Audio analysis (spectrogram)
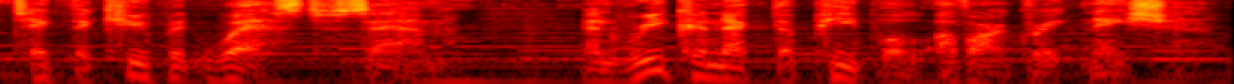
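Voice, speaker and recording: An actor playing a grave, persuasive government official in a video game, speaking with earnest urging. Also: male voice, deep voice, very animated, moderate pace, loud music behind the voice. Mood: earnest, instructive. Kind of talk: cinematic video game acting.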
